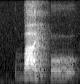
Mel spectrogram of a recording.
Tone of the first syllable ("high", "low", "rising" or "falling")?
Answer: falling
